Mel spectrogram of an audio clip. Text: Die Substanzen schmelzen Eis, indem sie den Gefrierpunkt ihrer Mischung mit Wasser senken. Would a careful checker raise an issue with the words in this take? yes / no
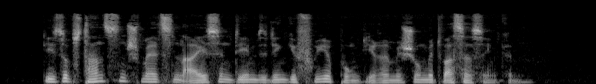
no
